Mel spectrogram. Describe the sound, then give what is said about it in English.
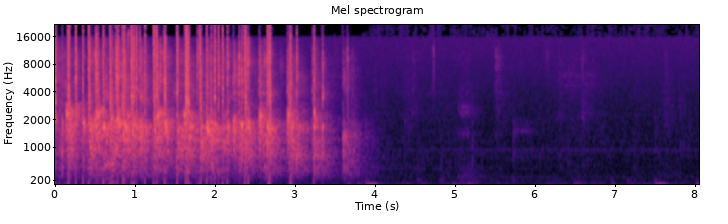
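An audience at a city council meeting claps in a dense burst of applause for about four seconds, honoring a fire department captain's EMT of the Year award, then it thins to a few scattered claps and fades into quiet room tone. “A round of applause.”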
